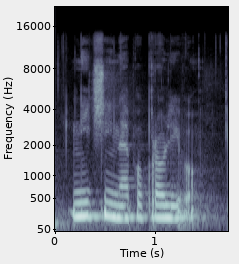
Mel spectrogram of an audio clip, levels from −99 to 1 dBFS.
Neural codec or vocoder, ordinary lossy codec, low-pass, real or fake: none; none; 14.4 kHz; real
